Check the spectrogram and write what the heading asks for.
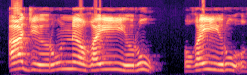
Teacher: ہم نون کی آواز کو صرف اور صرف ظاہر کریں گے اور جلد پڑھ کر نکلیں گے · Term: اظہار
